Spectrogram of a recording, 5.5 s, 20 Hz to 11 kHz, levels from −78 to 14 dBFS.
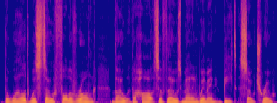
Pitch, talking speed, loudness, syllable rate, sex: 140 Hz, 195 wpm, -18 LUFS, 4.1 syllables/s, male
